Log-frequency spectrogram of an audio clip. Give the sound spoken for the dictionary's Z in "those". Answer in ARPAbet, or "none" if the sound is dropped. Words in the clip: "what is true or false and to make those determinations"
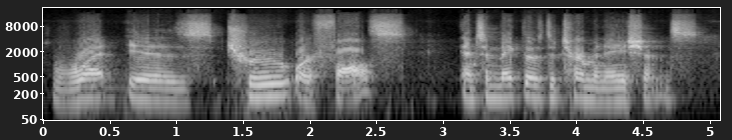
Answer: Z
